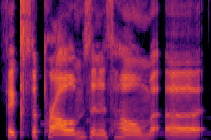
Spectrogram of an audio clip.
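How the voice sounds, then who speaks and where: A woman's voice: medium pitch, normal speed, clean tone, no room sound, studio quality. A woman let's player reading visual novel narration aloud and breaking off into casual commentary. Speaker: let's play streamer. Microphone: wearing headphones.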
